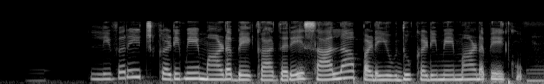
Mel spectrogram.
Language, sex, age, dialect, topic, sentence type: Kannada, female, 25-30, Mysore Kannada, banking, statement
